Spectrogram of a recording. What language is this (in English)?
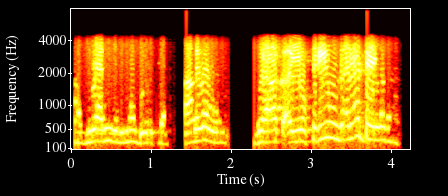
Sindhi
